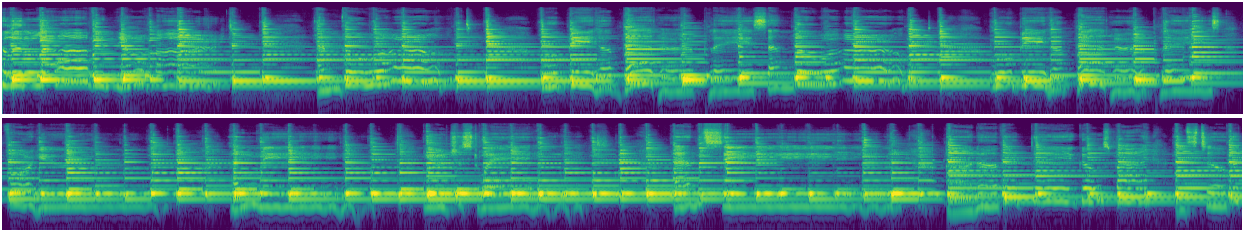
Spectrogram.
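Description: A KLOS carbon-fibre ukulele strummed in a steady rhythm, playing a changing chord progression.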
